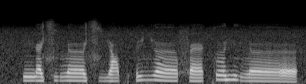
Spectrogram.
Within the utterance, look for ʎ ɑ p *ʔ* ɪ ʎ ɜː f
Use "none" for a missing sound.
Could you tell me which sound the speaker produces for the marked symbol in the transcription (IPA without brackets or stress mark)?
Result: ʔ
